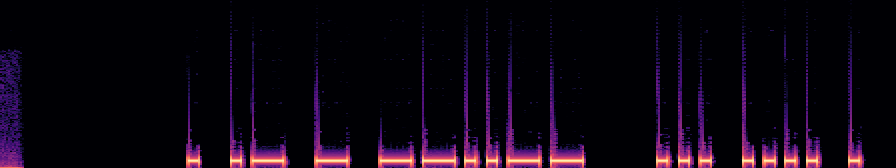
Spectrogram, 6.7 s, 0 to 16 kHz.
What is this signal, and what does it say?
Morse code, heard as a keyed tone, about 15 wpm, 700 Hz. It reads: EAT, SHE
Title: Sentences from Top 1000 Words - Review Part 2 - 15wpm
